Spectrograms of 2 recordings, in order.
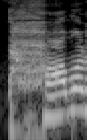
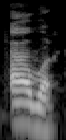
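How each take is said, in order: First: The word begins with an h sound. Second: The word begins directly with a vowel. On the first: This is how the spelling would suggest reading it. "हावर होना चाहिए" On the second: This is how the word is actually read. "लेकिन पढ़ते हैं आवर"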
